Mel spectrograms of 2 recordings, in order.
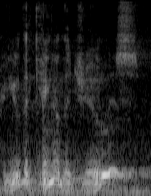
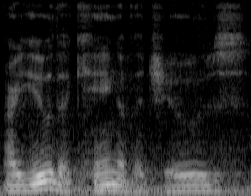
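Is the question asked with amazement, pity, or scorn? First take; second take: amazement; pity. First: The question sounds amazed and astonished. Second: The question sounds pitying and sorrowful. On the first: The asker can hardly believe the claim. "if he asked it in amazement" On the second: The asker feels sorry for the one addressed. "Or out of pity"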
